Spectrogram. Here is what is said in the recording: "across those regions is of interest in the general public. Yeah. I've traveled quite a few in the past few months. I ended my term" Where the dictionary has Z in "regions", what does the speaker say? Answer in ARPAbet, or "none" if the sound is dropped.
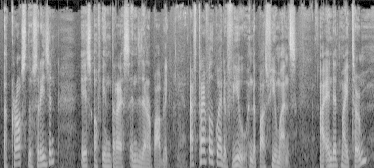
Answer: none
